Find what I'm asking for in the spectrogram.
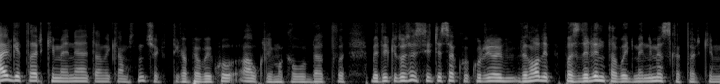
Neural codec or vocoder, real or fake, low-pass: codec, 16 kHz, 6 kbps, DAC; fake; 7.2 kHz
